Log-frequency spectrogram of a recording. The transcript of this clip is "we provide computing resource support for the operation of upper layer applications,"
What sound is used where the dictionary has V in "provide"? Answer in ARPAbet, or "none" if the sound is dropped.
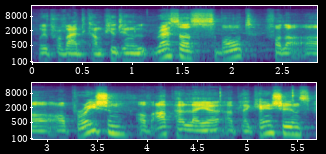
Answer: V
